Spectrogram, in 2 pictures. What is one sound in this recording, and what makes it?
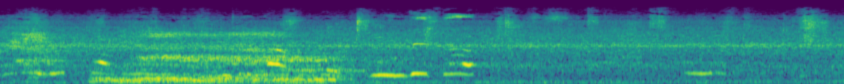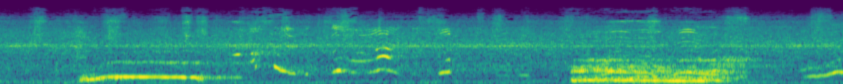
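A dinosaur model lets out loud, deep roars several times.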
